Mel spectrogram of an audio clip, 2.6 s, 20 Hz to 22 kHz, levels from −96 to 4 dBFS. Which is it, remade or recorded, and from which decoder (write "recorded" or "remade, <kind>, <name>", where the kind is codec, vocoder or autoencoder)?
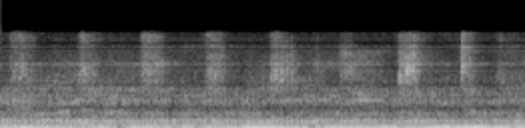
remade, codec, SNAC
